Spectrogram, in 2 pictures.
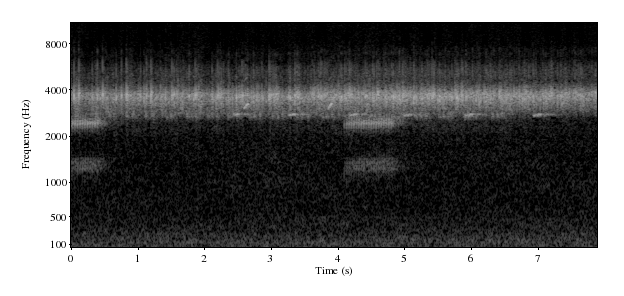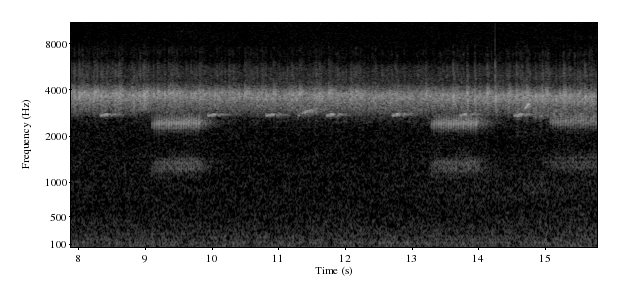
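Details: North Carolina tree frogs calling at night, a continuous piercing trill forming the backdrop while louder short two-note croaks recur roughly every four to five seconds.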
